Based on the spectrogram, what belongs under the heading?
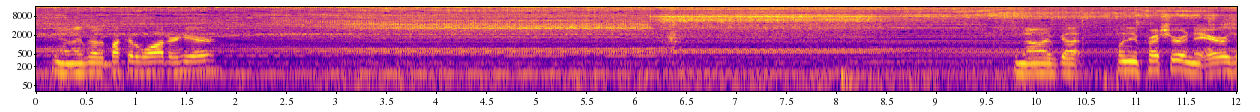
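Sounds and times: pump humming: 0:00.0 - 0:12.0.

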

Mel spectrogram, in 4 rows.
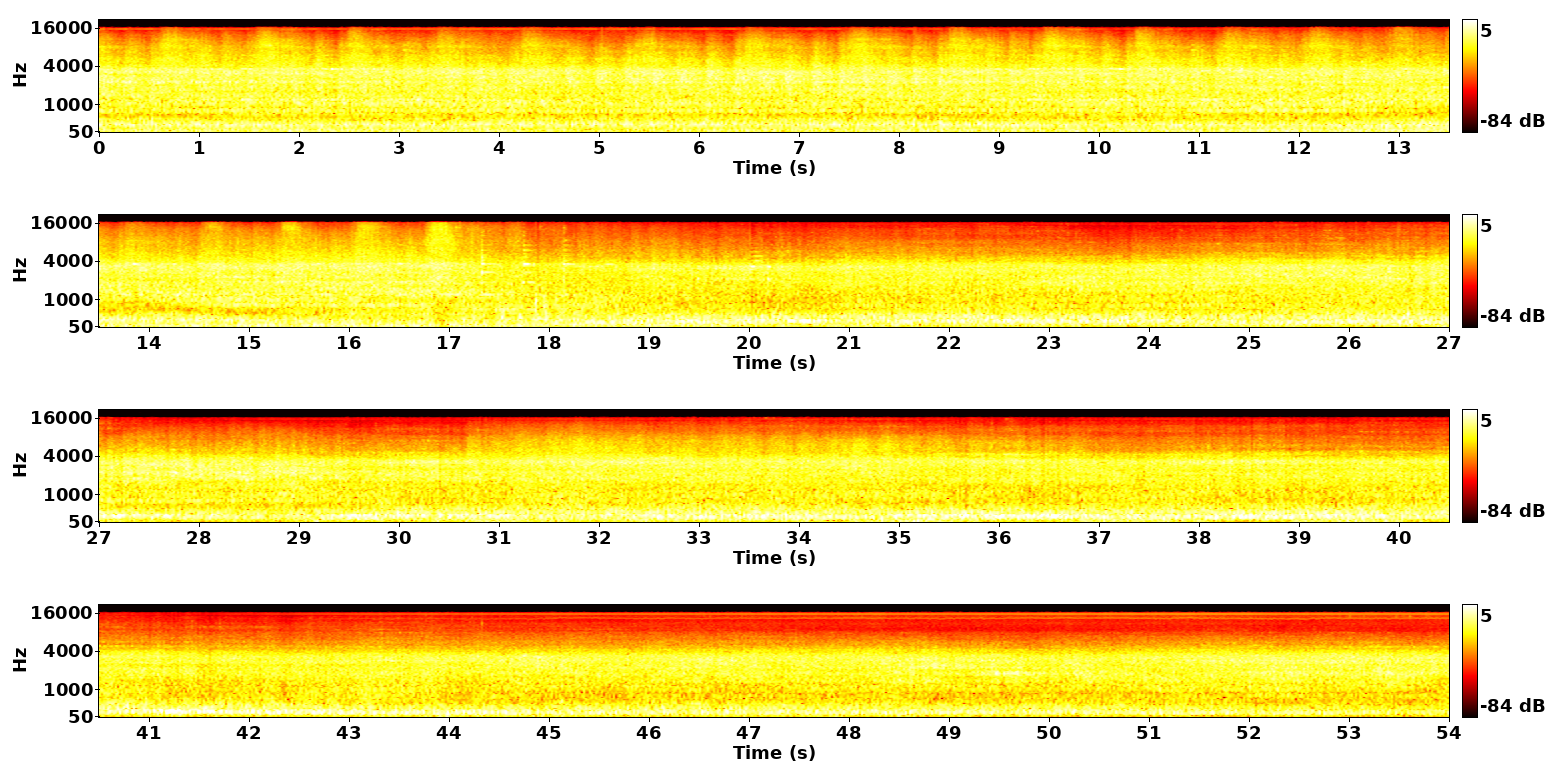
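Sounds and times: escaping steam: 0:00.0 - 0:54.0
train wheels rolling on rails: 0:00.0 - 0:54.0.

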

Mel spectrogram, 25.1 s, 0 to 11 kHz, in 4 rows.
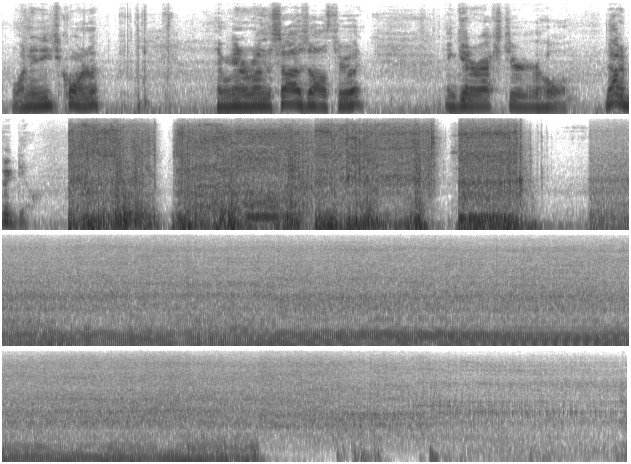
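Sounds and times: reciprocating saw cutting: 0:06.9 - 0:25.0.

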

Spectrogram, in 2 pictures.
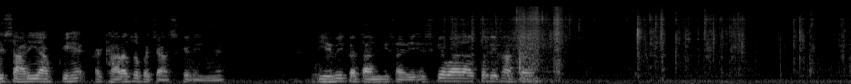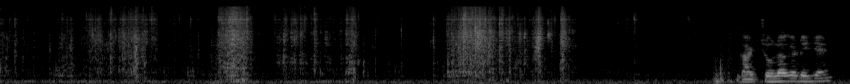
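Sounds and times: fabric rustling and crinkling: 0:04.4 - 0:14.9.

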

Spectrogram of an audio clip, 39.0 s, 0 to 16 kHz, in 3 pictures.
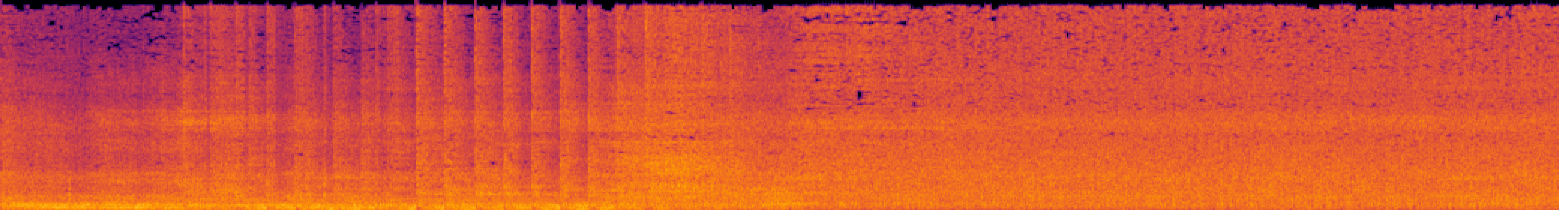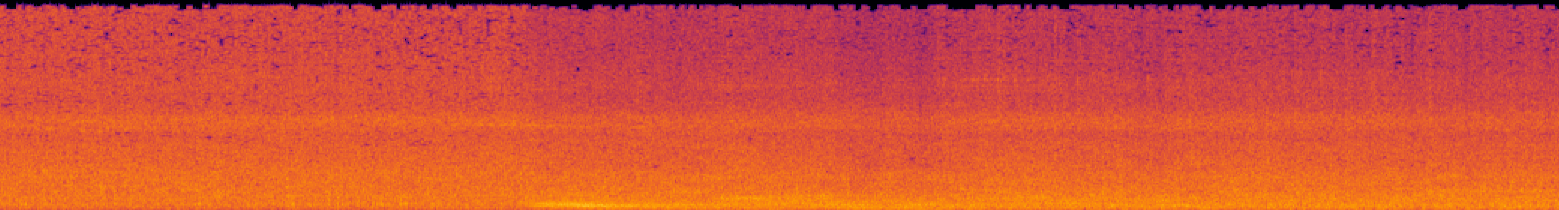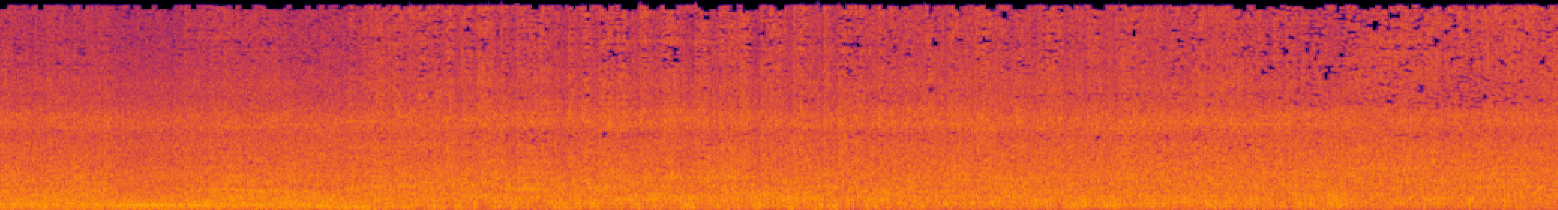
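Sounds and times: loud motorcycle engine rushing: 0:00.0 - 0:07.0, 0:17.2 - 0:30.5.

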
